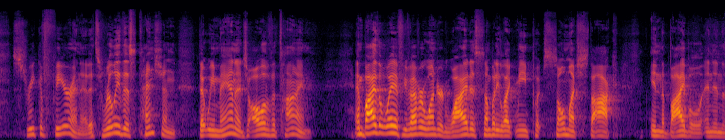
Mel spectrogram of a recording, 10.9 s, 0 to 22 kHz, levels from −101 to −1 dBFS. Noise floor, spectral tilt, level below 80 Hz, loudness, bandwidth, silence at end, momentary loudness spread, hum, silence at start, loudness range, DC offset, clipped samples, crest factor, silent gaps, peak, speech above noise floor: -68 dBFS; -5 dB/octave; -86 dBFS; -33 LUFS; 16.5 kHz; 0 s; 12 LU; none; 0 s; 6 LU; under 0.1%; under 0.1%; 22 dB; none; -12 dBFS; 35 dB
